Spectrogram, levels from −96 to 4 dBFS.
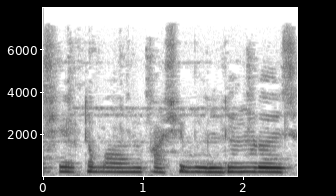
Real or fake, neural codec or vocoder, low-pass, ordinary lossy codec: real; none; 7.2 kHz; MP3, 48 kbps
